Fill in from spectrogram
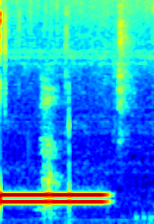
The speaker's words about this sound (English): you get a dial tone.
